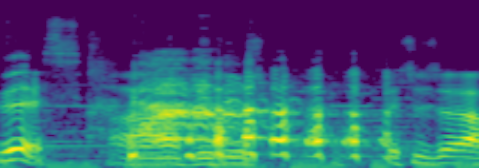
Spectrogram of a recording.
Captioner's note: laughing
